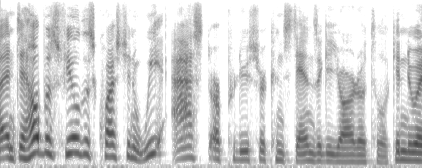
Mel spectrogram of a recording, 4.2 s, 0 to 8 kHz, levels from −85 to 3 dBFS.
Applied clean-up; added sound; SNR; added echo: none; none; none; none.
